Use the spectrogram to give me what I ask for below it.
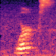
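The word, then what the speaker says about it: WORX: That old track saw was the Works, how we pronounce it? Works with an X.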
